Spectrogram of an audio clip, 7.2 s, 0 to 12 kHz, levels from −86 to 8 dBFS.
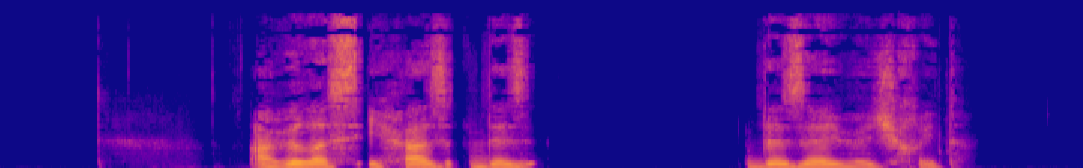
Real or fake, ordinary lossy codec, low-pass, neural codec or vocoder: real; AAC, 32 kbps; 10.8 kHz; none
